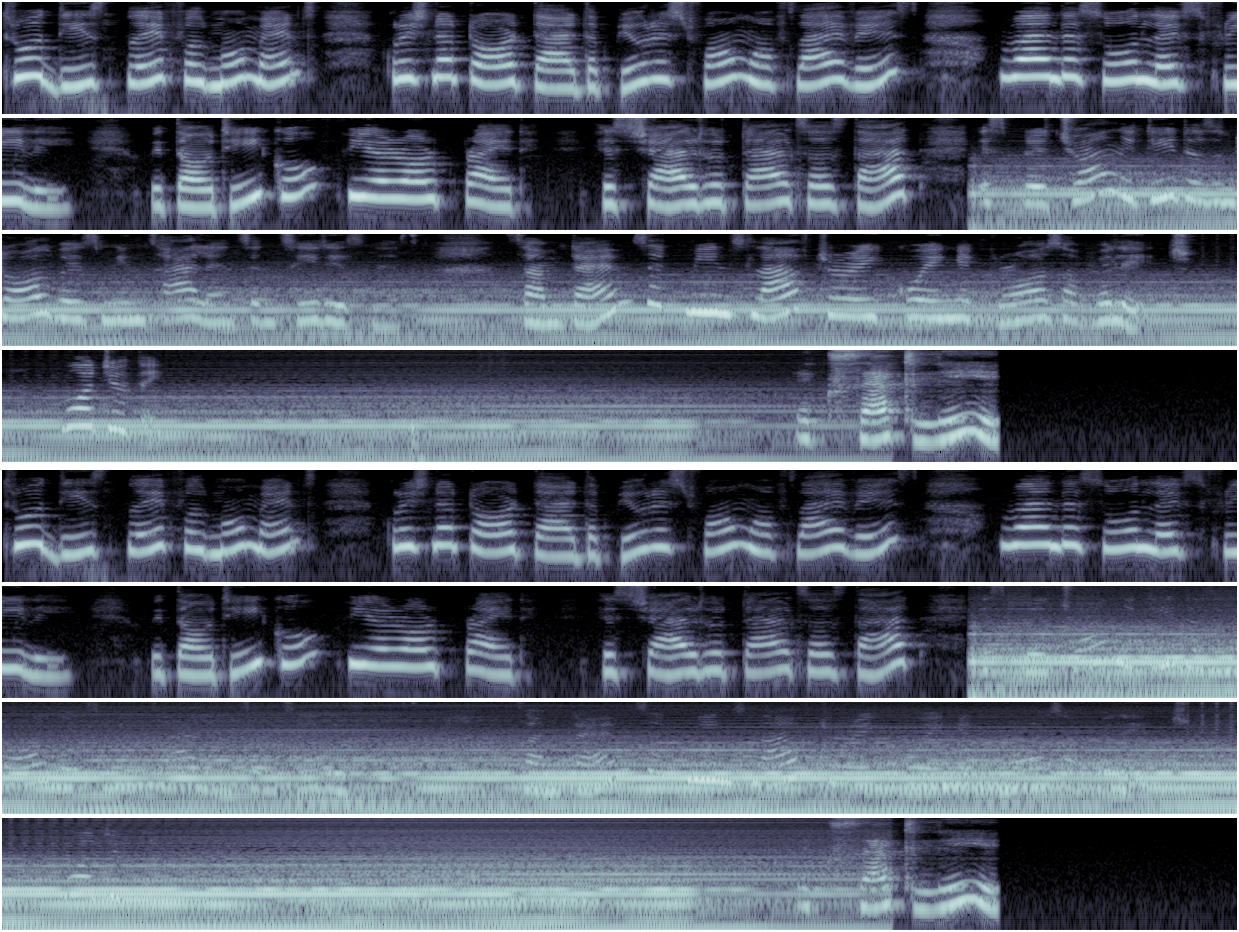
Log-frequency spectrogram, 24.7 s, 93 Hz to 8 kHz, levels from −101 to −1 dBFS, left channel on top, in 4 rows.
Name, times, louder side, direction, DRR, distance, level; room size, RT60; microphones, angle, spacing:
voice 1, 0.0-6.5 6.9-8.8 9.2-18.3 18.8-19.3 20.5-20.6 20.9-21.0, left 4 dB, 50° left, 0.5 m, -27 dB
sound 1, 11.0-23.0, right 8 dB, 85° right, 0.3 m, -24 dB
voice 2, 22.5-23.5, left 2 dB, 30° left, 1.3 m, -25 dB
head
